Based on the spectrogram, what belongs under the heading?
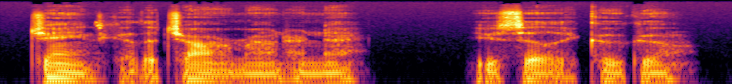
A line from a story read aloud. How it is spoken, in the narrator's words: Cyril hoarsely whispered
